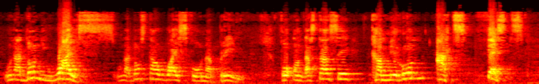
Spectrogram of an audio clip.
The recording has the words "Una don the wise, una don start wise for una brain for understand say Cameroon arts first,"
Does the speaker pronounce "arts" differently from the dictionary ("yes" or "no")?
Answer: yes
